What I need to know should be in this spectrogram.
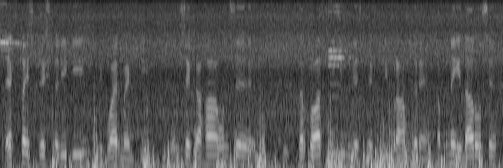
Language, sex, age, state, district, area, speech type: Urdu, male, 45-60, Uttar Pradesh, Muzaffarnagar, urban, spontaneous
